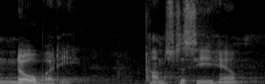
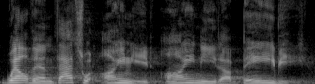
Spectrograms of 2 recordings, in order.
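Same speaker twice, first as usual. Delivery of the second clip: high, eager declaration; truck driver; 8 semitones higher than usual. A narrator's reading. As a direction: pitch jumps up as he decides. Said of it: "And the man says".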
